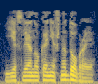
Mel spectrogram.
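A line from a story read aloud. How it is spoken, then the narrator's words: Grumbling. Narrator (Russian): проворчал Попов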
